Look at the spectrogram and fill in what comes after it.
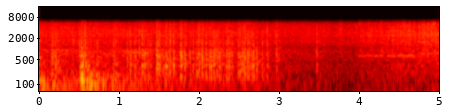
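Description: Aerial fireworks: a bang about half a second in, then the dense crackling of the bursting stars, which thins and dies away after about three seconds.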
